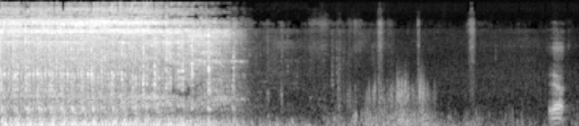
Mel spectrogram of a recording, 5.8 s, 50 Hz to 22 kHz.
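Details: Abandoned 1962 International Harvester B-series farm truck, long-sitting: catches and runs rough a couple of seconds on gas poured in, then dies; not getting fuel from the tank.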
